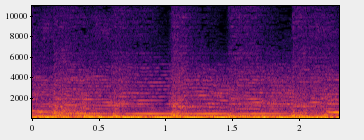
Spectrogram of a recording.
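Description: Live rock band playing loudly: electric guitars, bass and drums, with chords held over a steady beat.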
